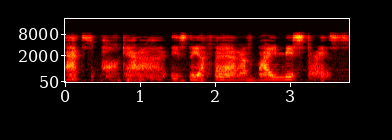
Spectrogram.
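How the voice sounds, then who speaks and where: In a put-on character voice, someone whispers raspily at a fairly slow pace. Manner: whispering.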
